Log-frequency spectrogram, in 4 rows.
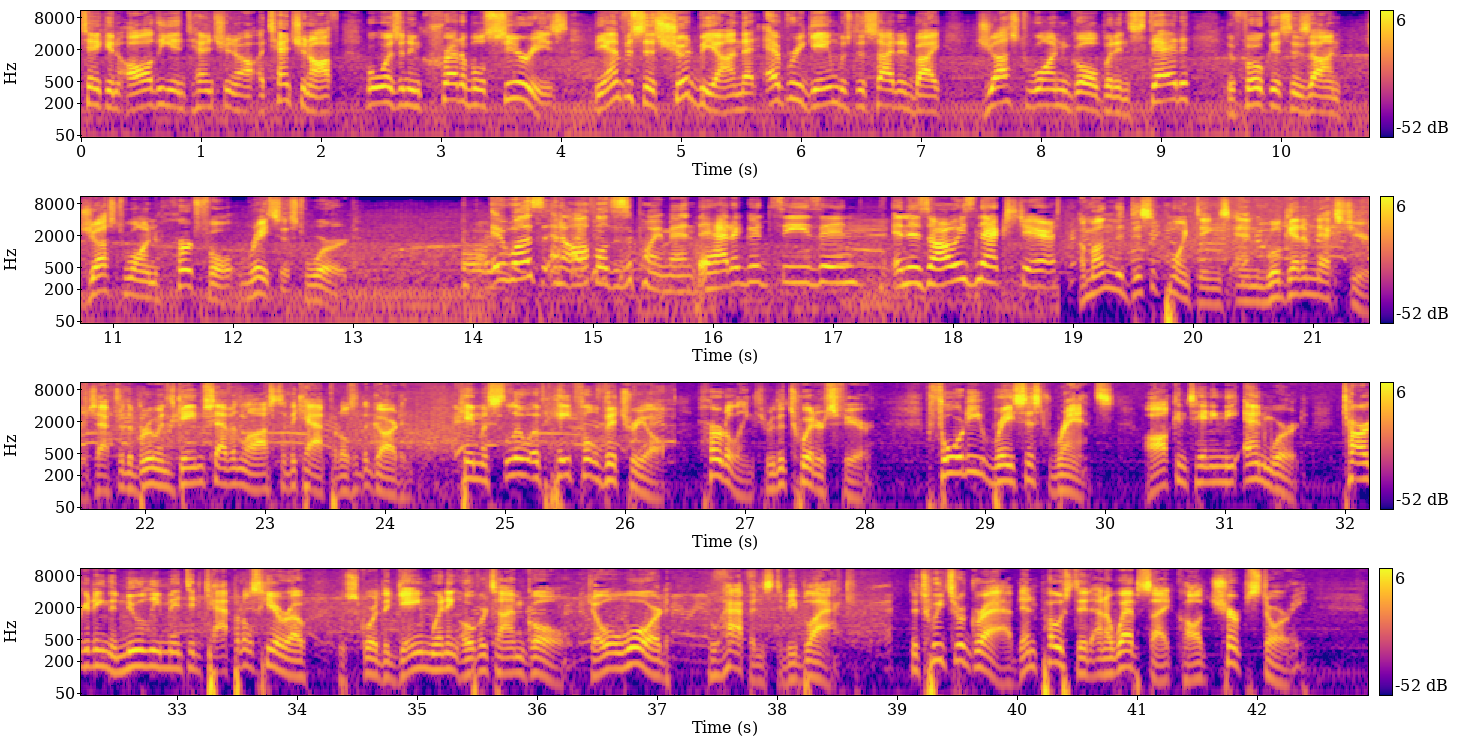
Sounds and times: Speech: 0:00.0 - 0:13.0, 0:14.2 - 0:42.4.

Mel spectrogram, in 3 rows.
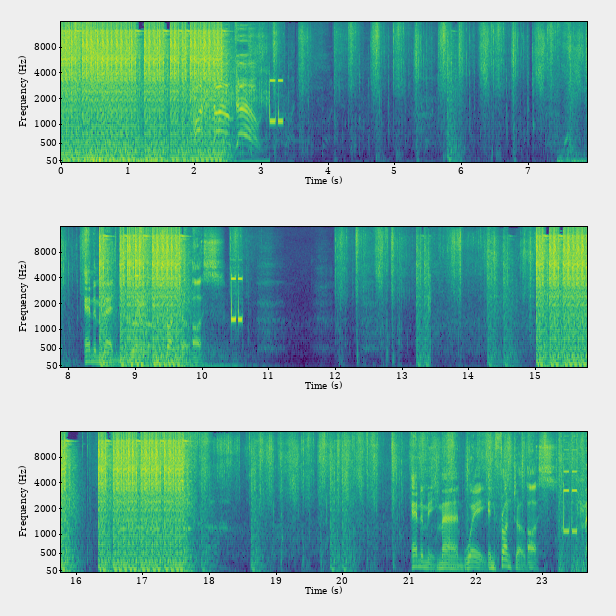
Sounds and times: Speech: 0:02.0 - 0:04.2, 0:08.2 - 0:10.4, 0:21.0 - 0:23.6.

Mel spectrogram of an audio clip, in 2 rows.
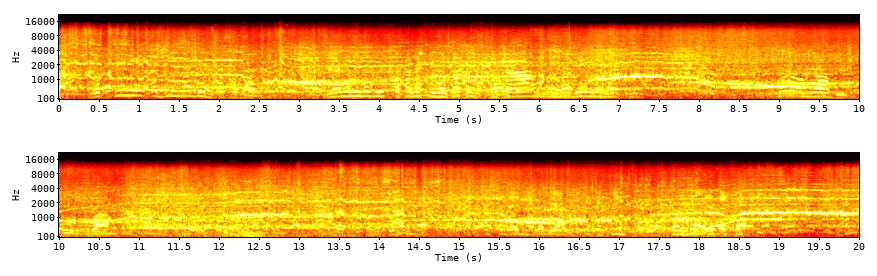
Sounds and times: Motorboat, speedboat: 0:00.0 - 0:20.0.

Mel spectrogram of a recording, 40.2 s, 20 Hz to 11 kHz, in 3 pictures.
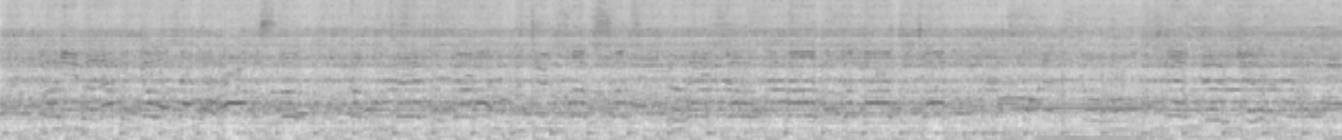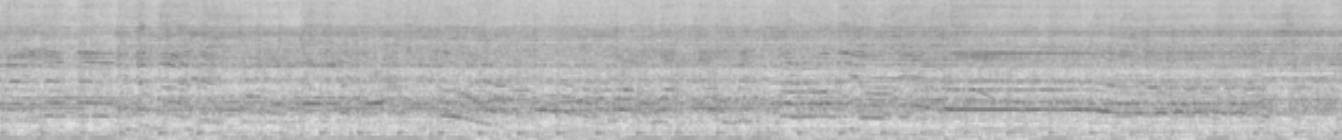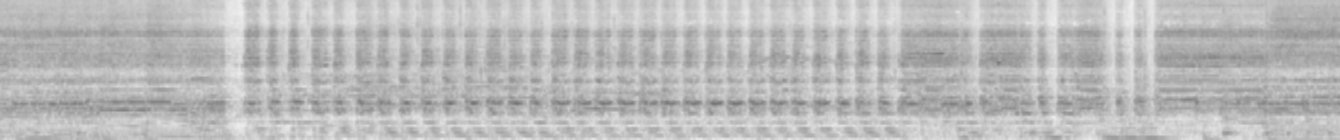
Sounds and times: Drum: 0:00.0 - 0:29.1, 0:37.6 - 0:40.2
Drum kit: 0:00.0 - 0:40.2
Singing: 0:00.3 - 0:27.6.

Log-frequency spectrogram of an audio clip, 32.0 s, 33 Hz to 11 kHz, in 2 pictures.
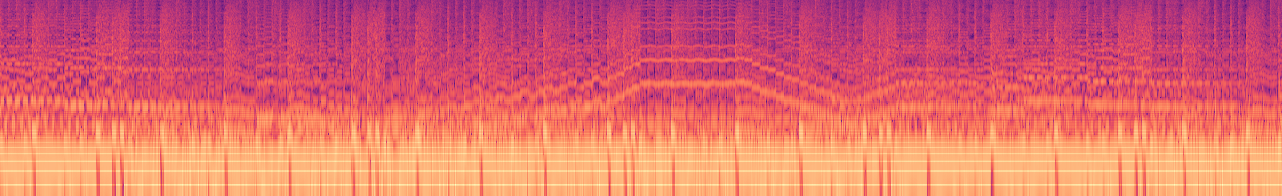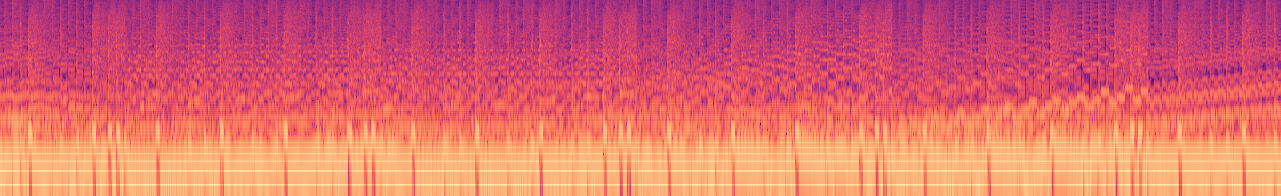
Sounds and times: Background music: 0:00.0 - 0:32.0.

